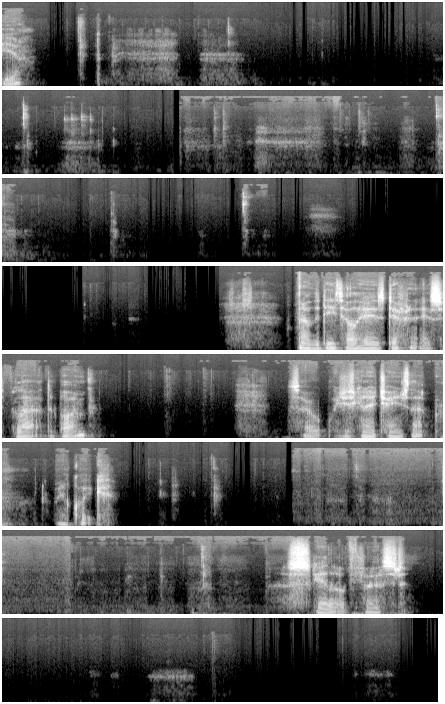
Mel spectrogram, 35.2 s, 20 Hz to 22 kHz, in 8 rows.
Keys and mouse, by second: 0.5 click, 0.6 f, 1.0 alt+click, 1.3 alt+right drag, 1.4 alt+right drag, 1.6 alt+middle drag, 1.8 alt+right drag, 2.0 alt+right drag, 4.6 alt+middle drag, 4.9 alt+right click, 5.0 alt+right click, 5.3 alt+click, 6.5-8.4 drag, 8.7 alt+middle click, 8.9 alt+right click, 9.0 alt+click, 9.7 e, 10.4-13.9 drag, 19.2 ctrl+z, 19.6-20.0 alt+drag, 20.1 1, 21.6 click, 22.2 click, 23.4 click, 24.1 alt+middle click, 24.5 alt+right click, 24.8 alt+right click, 25.1 alt+middle click, 27.1 alt+right click, 27.4 alt+right click, 27.6 alt+middle click, 28.4 4, 29.7 ctrl+z, 29.9 r, 32.6 middle click, 32.8 w.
